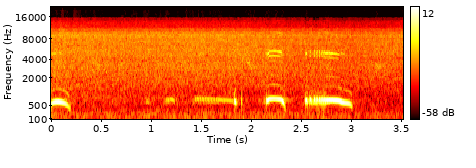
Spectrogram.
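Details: Captive dove calling as a lure for wild doves, a short opening coo, a pause, then two strong, smooth notes, the last one long and falling.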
